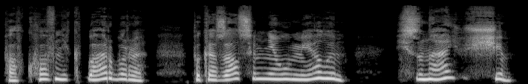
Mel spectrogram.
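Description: A man's voice: takes it slowly, dry recording, clean studio sound. A man reading an audiobook, voicing a flustered middle-aged woman who serves as a town official. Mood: hesitant. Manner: high, shrill and indignant. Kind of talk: audiobook character voice.

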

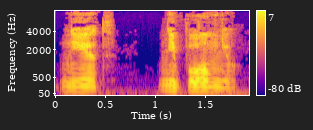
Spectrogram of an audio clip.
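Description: A man doing a hoarse, hungover young man. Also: fairly low pitch, very slow, no room sound. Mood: pained. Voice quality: hoarse, croaking. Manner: weak, pained, quiet.

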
